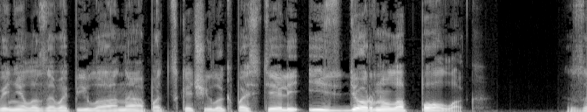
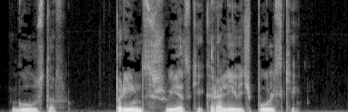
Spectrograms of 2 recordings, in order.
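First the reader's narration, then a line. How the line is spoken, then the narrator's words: Solemn proclamation. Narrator (Russian): торжественно провозгласила Ксения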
